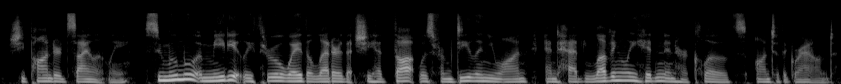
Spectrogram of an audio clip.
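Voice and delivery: ordinary delivery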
